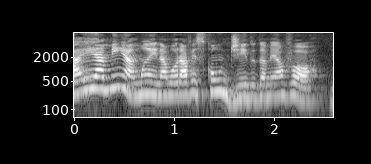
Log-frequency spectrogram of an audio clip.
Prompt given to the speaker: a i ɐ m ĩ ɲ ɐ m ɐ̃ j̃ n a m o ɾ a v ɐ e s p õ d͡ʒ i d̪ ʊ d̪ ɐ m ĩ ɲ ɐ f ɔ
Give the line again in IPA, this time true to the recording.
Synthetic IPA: a i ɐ m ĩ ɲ ɐ m ɐ̃ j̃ n a m o ɾ a v ɐ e s k õ d͡ʒ i d̪ ʊ d̪ ɐ m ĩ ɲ ɐ v ɔ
